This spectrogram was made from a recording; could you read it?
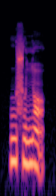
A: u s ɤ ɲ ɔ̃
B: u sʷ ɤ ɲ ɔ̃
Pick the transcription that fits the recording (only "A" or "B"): B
